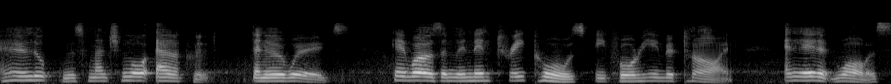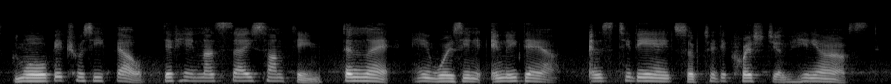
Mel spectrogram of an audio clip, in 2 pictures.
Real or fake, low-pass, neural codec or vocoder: fake; 7.2 kHz; codec, 16 kHz, 0.5 kbps, X-Codec, HuBERT features, trained on balanced general audio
